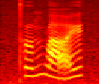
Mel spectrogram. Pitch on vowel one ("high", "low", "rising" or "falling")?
rising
